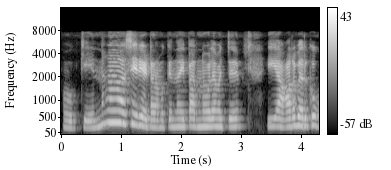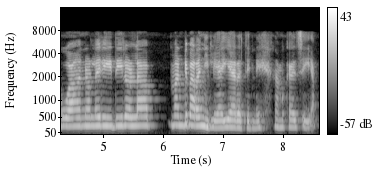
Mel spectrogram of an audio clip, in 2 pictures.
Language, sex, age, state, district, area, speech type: Malayalam, female, 18-30, Kerala, Kozhikode, rural, spontaneous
